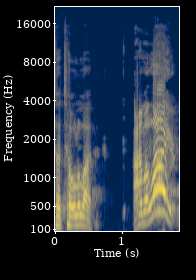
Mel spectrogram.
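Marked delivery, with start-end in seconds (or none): 1.2-1.9 loud, high outright admission; blunt confession. Acted. Preacher naming the specific sin, loud blunt confession.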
